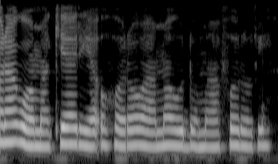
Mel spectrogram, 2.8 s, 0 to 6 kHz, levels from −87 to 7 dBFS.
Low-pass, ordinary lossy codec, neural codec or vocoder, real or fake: 5.4 kHz; none; none; real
